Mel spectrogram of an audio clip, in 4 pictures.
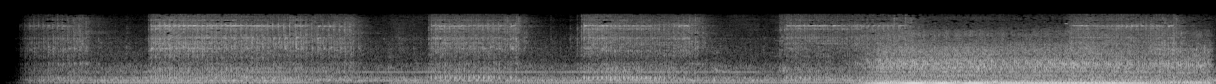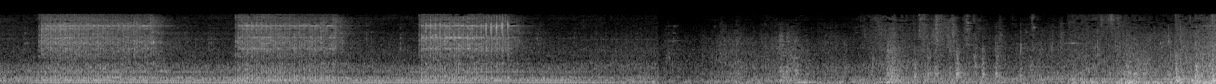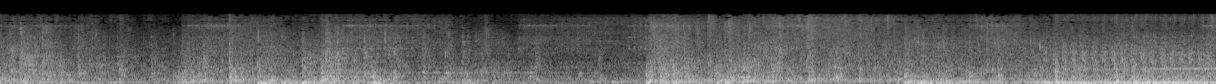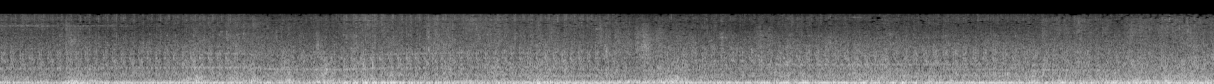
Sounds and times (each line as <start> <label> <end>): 0.0 Trucks 48.6
0.0 crane 48.6
0.1 jackhammer 3.7
4.3 jackhammer 7.2
7.8 jackhammer 9.4
10.6 jackhammer 13.9
14.5 jackhammer 17.5
23.0 debris 48.6
34.2 jackhammer 48.6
